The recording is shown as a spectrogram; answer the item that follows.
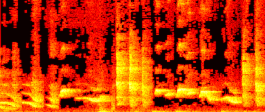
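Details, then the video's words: Rose-ringed parakeet whistling and chatter meant to stimulate singing and mating: rising and falling whistled slurs, sharp clicks and harsh bursts in quick succession, likely indoors. "تعليم ببغاء الدرة التغريد والغناء والتصفير والطقطقة للتحفيز على التغريد والتزاوج الدرة الهندي"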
